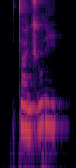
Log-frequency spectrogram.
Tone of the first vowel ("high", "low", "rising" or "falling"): low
